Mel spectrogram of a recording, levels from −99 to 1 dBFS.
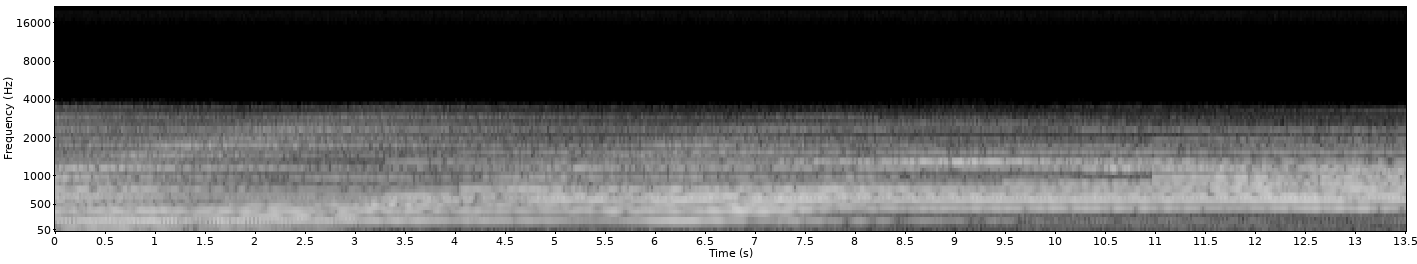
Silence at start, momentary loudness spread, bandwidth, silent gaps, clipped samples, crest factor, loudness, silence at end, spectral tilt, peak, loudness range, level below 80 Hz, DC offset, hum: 0 s; 5 LU; 3.7 kHz; none; under 0.1%; 14 dB; -24 LUFS; 0 s; -10.5 dB/octave; -10 dBFS; 3 LU; -60 dBFS; under 0.1%; none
